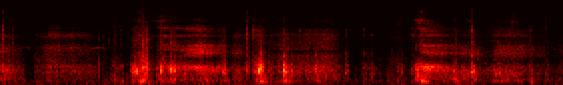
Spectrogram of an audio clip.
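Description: Rustling and scraping as a truck's sleeper boot is pulled and worked into place, in two spells with a few light knocks.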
